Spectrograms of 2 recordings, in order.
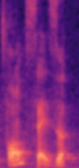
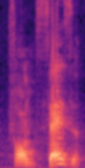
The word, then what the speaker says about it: française: Quindi, française. Qual è la differenza tra français, française? Che nella pronuncia dovrò fare al femminile la S. Sentite? Français, française.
